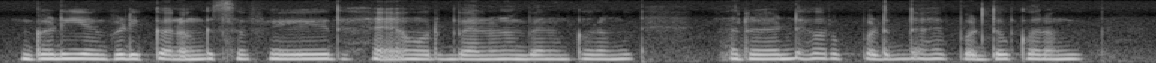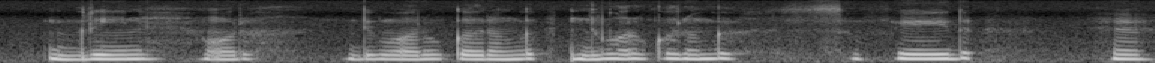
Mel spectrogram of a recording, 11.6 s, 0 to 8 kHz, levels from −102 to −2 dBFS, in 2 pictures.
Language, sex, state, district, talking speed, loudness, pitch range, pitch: Hindi, female, Bihar, Gopalganj, 170 wpm, -28 LUFS, 200-215 Hz, 210 Hz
